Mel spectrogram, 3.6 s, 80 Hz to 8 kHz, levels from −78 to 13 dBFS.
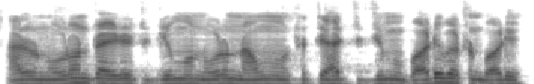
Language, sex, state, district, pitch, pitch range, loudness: Kannada, male, Karnataka, Bijapur, 130 Hz, 125-140 Hz, -17 LUFS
